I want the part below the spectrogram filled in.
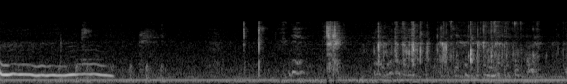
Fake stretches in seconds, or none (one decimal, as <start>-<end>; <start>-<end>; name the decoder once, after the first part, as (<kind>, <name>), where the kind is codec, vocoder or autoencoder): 2.8-4.2 (vocoder, Vocos)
